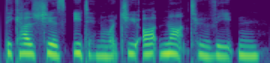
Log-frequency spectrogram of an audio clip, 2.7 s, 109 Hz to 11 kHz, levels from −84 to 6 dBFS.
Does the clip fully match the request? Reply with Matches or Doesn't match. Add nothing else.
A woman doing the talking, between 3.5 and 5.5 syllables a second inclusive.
Doesn't match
